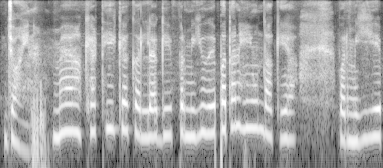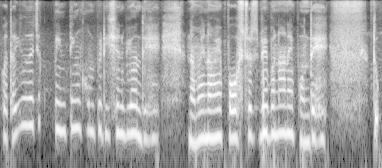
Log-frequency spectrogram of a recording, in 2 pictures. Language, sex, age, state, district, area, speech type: Dogri, female, 18-30, Jammu and Kashmir, Kathua, rural, spontaneous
